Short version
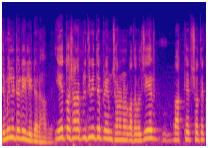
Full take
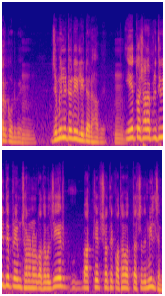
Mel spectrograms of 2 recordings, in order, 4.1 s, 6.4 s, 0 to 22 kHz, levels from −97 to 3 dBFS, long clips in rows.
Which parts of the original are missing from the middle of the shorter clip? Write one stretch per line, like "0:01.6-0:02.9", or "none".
0:01.9-0:02.3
